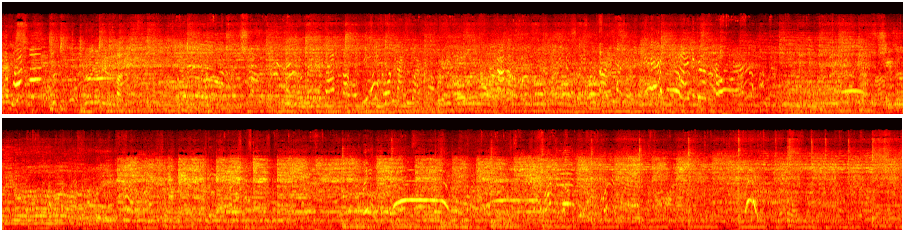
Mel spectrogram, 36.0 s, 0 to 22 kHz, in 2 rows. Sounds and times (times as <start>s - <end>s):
Speech: 0.0s - 16.1s, 16.8s - 36.0s.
